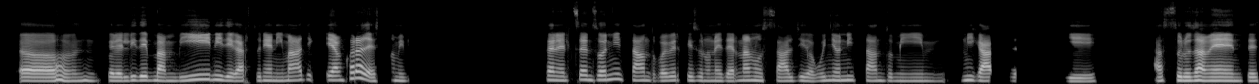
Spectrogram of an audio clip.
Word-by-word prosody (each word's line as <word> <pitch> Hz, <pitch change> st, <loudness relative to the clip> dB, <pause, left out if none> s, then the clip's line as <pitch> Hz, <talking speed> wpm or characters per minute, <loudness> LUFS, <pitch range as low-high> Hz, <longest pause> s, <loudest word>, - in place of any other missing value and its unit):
eh 170 Hz, -, 0 dB
ehm, 165 Hz, 0 st, +2 dB
quelle 170 Hz, -1 st, +1 dB
lì 180 Hz, +3 st, -2 dB
dei 190 Hz, 0 st, +3 dB
bambini, 190 Hz, +6 st, +2 dB
dei 180 Hz, -2 st, +2 dB
cartoni 180 Hz, +2 st, 0 dB
animati 185 Hz, +5 st, -1 dB
e 200 Hz, -, +3 dB
ancora 200 Hz, +10 st, +3 dB
adesso 165 Hz, -, +2 dB
mi 170 Hz, -, -4 dB
p 165 Hz, -, -19 dB, 1.4 s
Cioè 205 Hz, -, +3 dB
nel 185 Hz, -1 st, +1 dB
senso 210 Hz, -1 st, -1 dB
ogni 235 Hz, +4 st, -1 dB
tanto 190 Hz, -3 st, -2 dB
poi 175 Hz, +1 st, -2 dB
perché 190 Hz, 0 st, -4 dB
sono 180 Hz, -2 st, -7 dB
un'eterna 170 Hz, +2 st, -1 dB
nostalgica, 170 Hz, -2 st, -3 dB
quindi 180 Hz, +4 st, -4 dB
ogni 195 Hz, +1 st, -2 dB
tanto 175 Hz, -2 st, -5 dB
mi, 165 Hz, 0 st, -7 dB
mh, 155 Hz, -1 st, -13 dB, 0.2 s
mi 195 Hz, +1 st, -3 dB
capita 170 Hz, -1 st, +1 dB, 0.5 s
di 150 Hz, 0 st, -4 dB, 0.6 s
assolutamente 175 Hz, -1 st, +4 dB
175 Hz, 155 wpm, -23 LUFS, 170-190 Hz, 1.4 s, assolutamente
